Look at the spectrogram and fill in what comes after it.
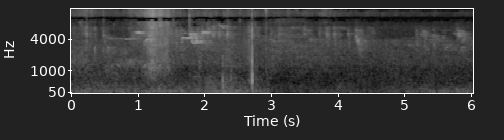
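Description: Faint birds chirping over low outdoor background noise, with a single sharp click a little before the middle.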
